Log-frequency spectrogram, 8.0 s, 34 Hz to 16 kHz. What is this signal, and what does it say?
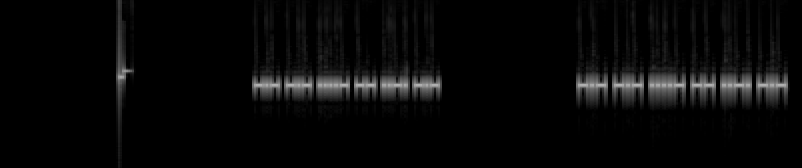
Morse code, heard as a keyed tone, about 36 wpm, 700 Hz. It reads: KK4MFK KK4MFK
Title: Speed Racing - USA 2x3 Call Signs 30wpm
